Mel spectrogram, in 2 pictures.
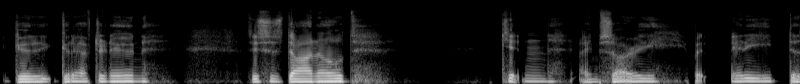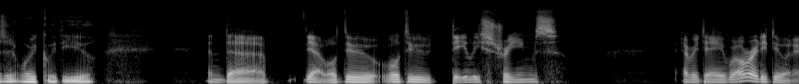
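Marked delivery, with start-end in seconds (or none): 0.2-9.0 showy, loud, booming put-on politician voice. You show how you would call your job and quit in a Donald Trump voice. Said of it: "in a Trump voice".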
